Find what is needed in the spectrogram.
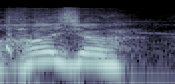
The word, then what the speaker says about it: rojo: O Poço, ou em espanhol, é o Joyo, é o Royo, não sei como é que fala essa porra. É o Rojo.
